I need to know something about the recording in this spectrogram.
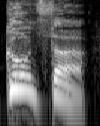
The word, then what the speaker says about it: Gunther: that happened was that gunther was like hey it's pronounced goontha and then the crowd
